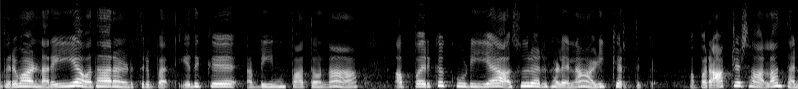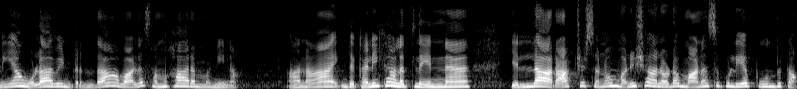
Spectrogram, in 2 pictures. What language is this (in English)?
Tamil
